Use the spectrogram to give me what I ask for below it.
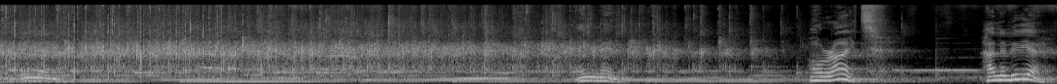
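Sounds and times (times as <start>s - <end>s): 
audience clapping: 0.0s - 8.4s
speech: 5.8s - 6.4s, 8.1s - 8.9s, 9.8s - 10.5s.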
